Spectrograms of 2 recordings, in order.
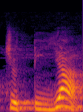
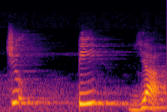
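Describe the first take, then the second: First: Said in the usual way. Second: चुटिया in three slow, higher pieces, चु, टि, या; syllable by syllable. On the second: Shown as a demonstration. Teacher reading चुटिया for children, syllable by syllable. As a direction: sound out चुटिया with clear gaps. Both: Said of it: "ऐसे नहीं पढ़ना होता है".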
